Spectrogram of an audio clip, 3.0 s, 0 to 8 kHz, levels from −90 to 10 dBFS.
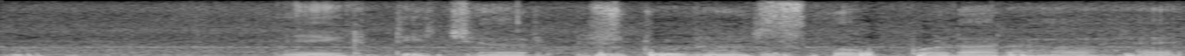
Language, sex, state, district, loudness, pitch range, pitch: Hindi, male, Maharashtra, Gondia, -16 LUFS, 120-125 Hz, 125 Hz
